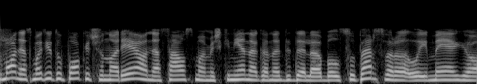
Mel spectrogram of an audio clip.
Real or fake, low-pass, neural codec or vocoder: real; 5.4 kHz; none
